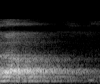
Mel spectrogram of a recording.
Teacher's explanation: जैसा इसका प्रकार का नाम है प्रकंपित, तो इसमें उच्चारण करते समय जिह्वा 2-3 बार कंपन करती है। और हिंदी वर्णमाला में र ऐसा व्यंजन है जिसके उच्चारण में जीभ 2-3 बार कंपन करती है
